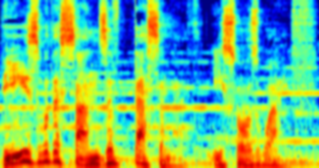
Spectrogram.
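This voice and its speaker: A man giving a formal, measured scripted narration of scripture, as in an audio Bible. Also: on the low side, sing-song. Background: background music.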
